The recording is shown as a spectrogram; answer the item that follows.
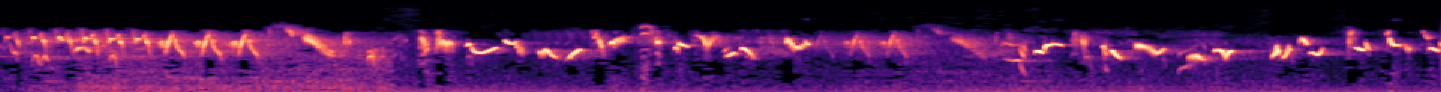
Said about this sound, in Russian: Птичьи голоса в городах пытаются пробиться к людям сквозь шум автомобилей и бывают слышны здесь совсем ранним утром.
